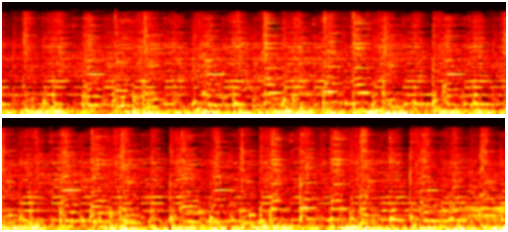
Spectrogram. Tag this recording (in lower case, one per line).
theme music
music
